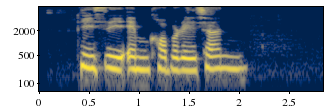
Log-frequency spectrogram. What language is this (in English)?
Thai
